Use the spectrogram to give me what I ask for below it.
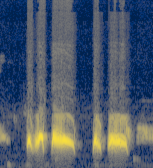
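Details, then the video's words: Thổ-voiced spotted dove from Đồng Nai giving rapid thúc gù coos: two pairs of a brief rising hoot then a longer steady, slightly falling coo, ending with a soft trailing murmur. "Chim cu gáy thúc gù giọng thổ bài bản nhất Đồng Nai"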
